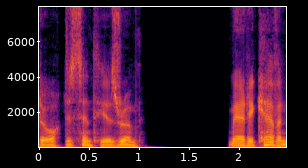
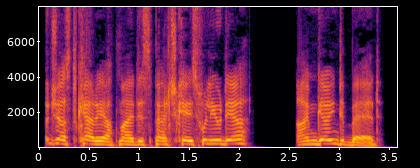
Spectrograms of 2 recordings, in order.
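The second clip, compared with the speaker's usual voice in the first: put-on higher, louder call of an elderly lady; old lady calling; 11 semitones higher, 3 dB louder than usual. A narrator's reading. Mrs Inglethorpe calls to Cynthia from the hall. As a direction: call up the stairs to the girl.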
